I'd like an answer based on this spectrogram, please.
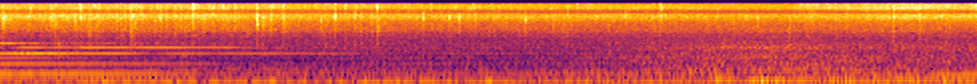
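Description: Diced onion, carrot and celery sizzling steadily as they sauté in oil in a nonstick frying pan, with small scattered crackles as a spatula stirs them.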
